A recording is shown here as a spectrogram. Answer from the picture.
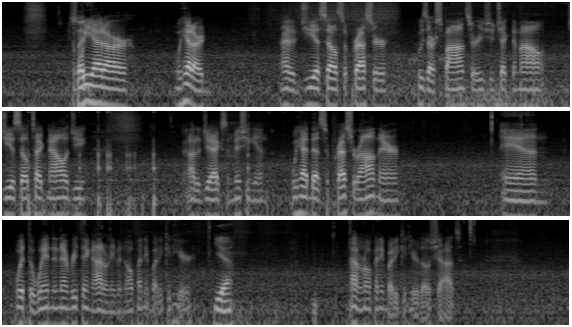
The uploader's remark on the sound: This is the podcast we recorded on the way back home after leaving Wyoming.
